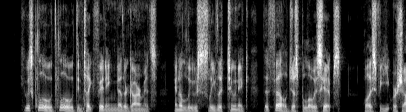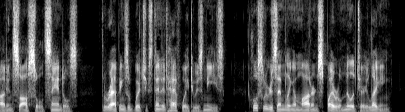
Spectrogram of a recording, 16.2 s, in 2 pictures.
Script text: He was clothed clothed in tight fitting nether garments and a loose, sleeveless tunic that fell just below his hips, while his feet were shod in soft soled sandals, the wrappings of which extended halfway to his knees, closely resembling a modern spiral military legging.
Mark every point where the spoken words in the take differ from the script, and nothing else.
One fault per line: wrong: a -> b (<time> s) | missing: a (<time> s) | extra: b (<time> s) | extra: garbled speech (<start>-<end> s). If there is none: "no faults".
no faults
